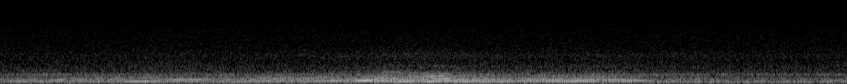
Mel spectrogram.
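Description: Low engine rumble of a passing motor vehicle, swelling about three and a half seconds in and fading away after about six seconds.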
